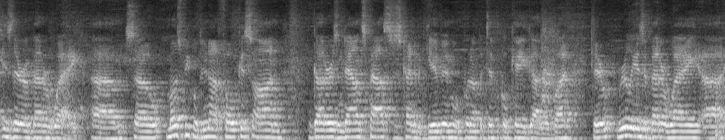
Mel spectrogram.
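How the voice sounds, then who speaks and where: A man, a home builder, hosting and interviewing on site in a measured way with frequent fillers. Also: mid-range voice. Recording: echoey, with noticeable background noise.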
